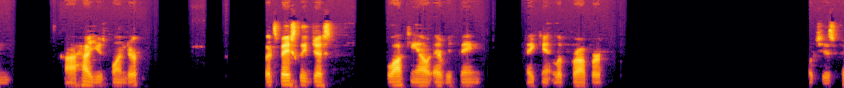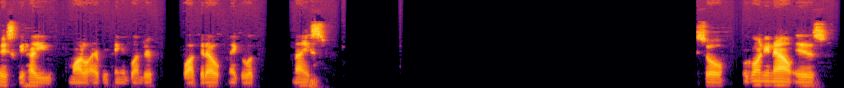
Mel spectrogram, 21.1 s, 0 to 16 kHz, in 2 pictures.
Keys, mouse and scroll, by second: 1.3 ctrl+click, 1.8 g, 4.1 ctrl+click, 4.5 s, 5.6 ctrl+click, 6.5-7.2 scroll up 2, 7.8 click, 10.1 click, 11.3 s, 12.8 ctrl+click, 13.3 click, 14.7 shift+d, 16.3 ctrl+click, 17.4 ctrl+z, 17.9 scroll up 3, 18.5 shift+middle click, 18.8 middle click, 20.0 alt+right click.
